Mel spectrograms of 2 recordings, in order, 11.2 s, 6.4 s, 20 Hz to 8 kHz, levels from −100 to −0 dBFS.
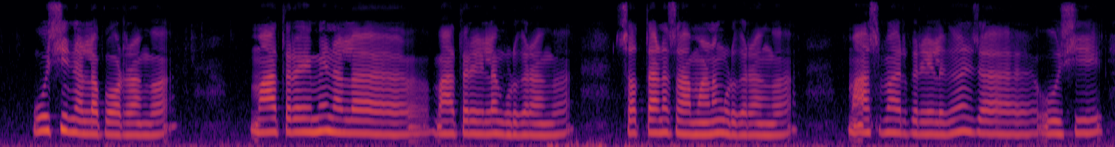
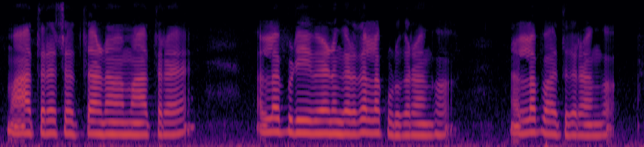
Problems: low volume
